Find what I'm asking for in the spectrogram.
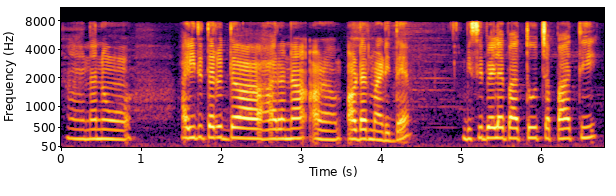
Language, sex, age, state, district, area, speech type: Kannada, female, 18-30, Karnataka, Tumkur, urban, spontaneous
